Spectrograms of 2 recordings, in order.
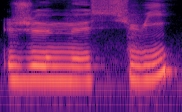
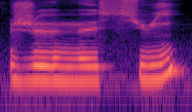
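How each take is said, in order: The two takes are said the same way.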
